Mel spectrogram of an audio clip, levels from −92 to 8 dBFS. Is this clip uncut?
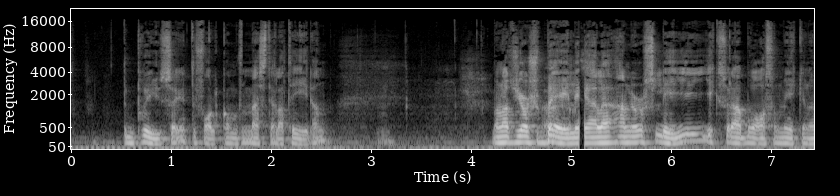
no; 1 cut; at 1.7 s

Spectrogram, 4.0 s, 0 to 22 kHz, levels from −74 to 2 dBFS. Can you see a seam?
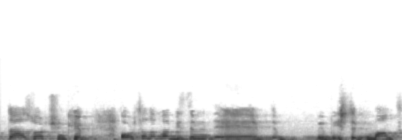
yes; 1 cut; at 1.2 s

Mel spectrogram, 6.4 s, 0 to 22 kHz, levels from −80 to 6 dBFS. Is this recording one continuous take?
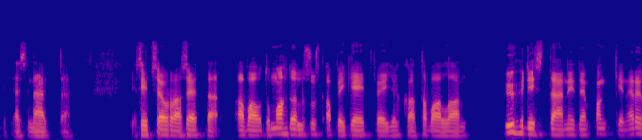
no; 3 cuts; at 1.5 s, 2.2 s, 3.2 s

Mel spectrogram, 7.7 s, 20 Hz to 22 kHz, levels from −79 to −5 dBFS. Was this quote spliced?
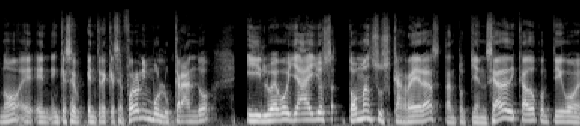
no; 0 cuts

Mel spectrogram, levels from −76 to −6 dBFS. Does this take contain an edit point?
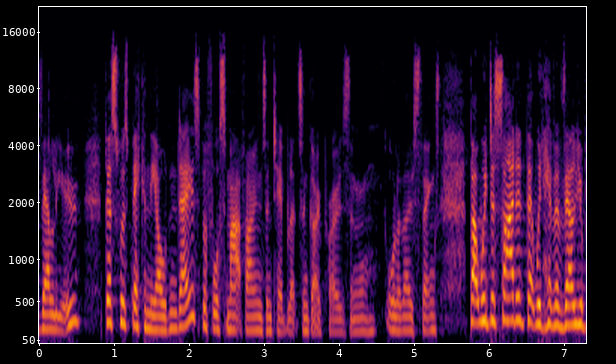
no; 0 cuts

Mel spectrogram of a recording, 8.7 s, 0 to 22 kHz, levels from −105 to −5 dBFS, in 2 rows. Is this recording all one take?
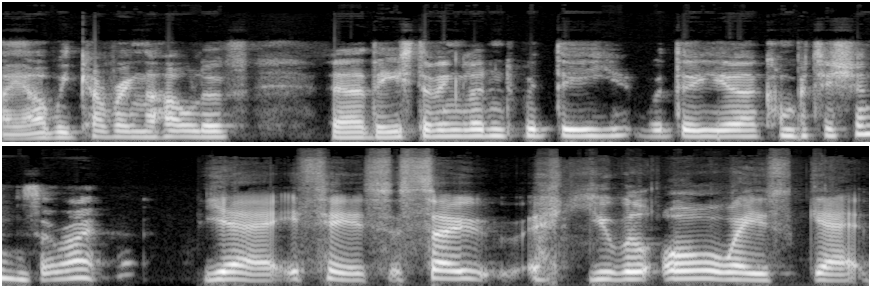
yes; 0 cuts

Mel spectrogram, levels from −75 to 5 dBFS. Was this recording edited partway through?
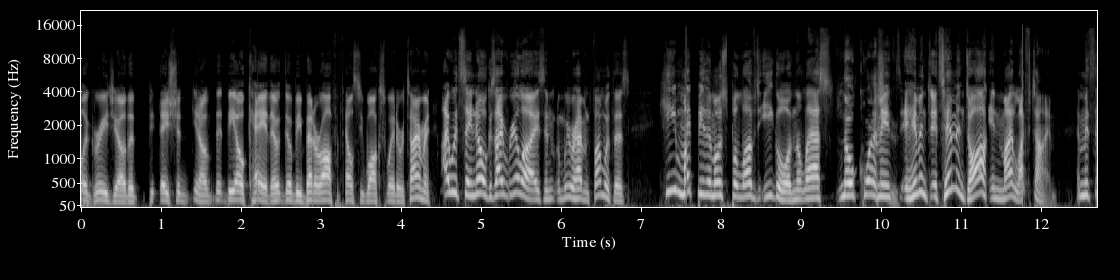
yes; 2 cuts; at 4.5 s, 11.4 s

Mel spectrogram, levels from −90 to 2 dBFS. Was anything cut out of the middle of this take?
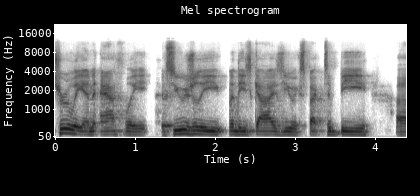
yes; 2 cuts; at 1.3 s, 2.2 s

